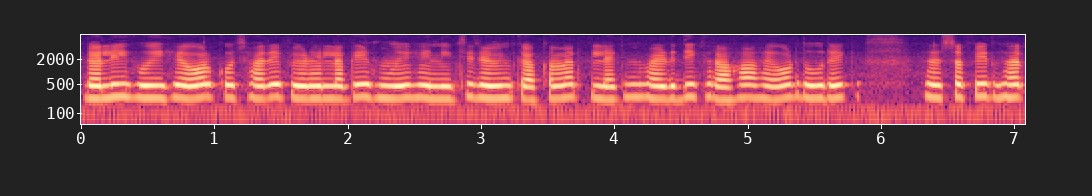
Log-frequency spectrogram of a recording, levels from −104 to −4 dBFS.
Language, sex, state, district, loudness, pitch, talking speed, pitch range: Hindi, female, Punjab, Fazilka, -14 LUFS, 235 Hz, 210 wpm, 230-245 Hz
